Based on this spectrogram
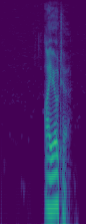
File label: greek iota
